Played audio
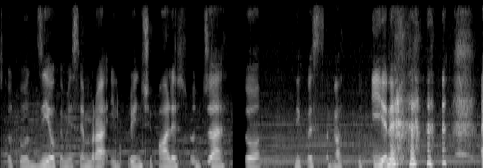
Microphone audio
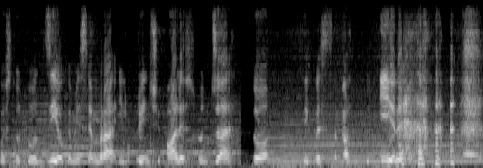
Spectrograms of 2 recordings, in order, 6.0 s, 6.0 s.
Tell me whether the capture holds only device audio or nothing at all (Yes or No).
Yes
